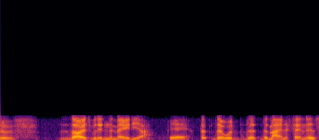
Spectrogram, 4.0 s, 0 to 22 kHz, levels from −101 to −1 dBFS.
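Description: Throughout, the speech sounds slightly rough and synthetic, with nothing above 3.8 kHz, the mark of the G.729 codec rebuilding each 10 ms frame at 8 kbit/s.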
